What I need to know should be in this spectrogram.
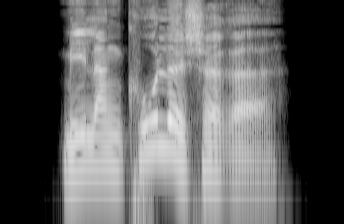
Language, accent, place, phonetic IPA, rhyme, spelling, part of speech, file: German, Germany, Berlin, [melaŋˈkoːlɪʃəʁə], -oːlɪʃəʁə, melancholischere, adjective, De-melancholischere.ogg
- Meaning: inflection of melancholisch: 1. strong/mixed nominative/accusative feminine singular comparative degree 2. strong nominative/accusative plural comparative degree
